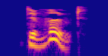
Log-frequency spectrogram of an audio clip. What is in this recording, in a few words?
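"devote", British; Technology; Công nghệ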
